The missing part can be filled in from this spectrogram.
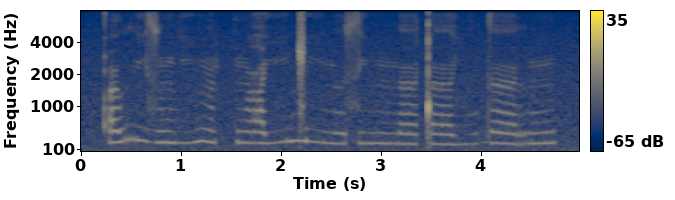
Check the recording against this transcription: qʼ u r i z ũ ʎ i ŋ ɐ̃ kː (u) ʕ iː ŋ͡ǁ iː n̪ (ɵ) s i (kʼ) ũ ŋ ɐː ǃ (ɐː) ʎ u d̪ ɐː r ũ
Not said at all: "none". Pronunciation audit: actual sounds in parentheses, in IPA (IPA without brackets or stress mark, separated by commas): ũ, ɵ, ŋ, ɐː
